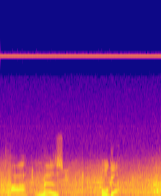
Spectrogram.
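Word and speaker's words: Amezaga: I'll go with the pronunciation. Amazuga.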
